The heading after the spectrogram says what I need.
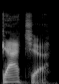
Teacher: A hard T followed by a Y sound naturally forces the tongue into a position that creates a ch sound. Which is why the phrase got you effortlessly becomes gotcha.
